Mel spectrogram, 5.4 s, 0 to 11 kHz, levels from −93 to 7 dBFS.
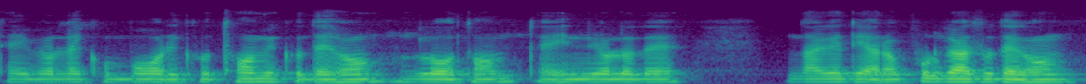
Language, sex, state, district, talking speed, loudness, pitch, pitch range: Chakma, male, Tripura, Unakoti, 200 wpm, -21 LUFS, 105 Hz, 100-110 Hz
